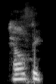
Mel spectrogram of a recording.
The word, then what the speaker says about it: Celtic: Tujuh anak itu adalah pertama ada Jamer yang jadi leluhurnya Turk, Armenia, Jerman, dan Celtic. Celtik ya bacanya yang sekarang wilayahnya mencapo Turki, Armenia, Jerman sampai Inggris dan Irlandia.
